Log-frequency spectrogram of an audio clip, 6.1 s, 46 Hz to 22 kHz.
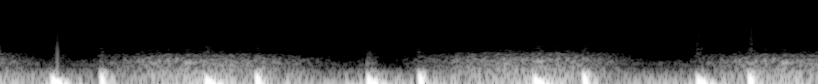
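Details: Sharky's heartbeat and breathing sound, from the Zig and Sharko cartoon: steady paired low heart thumps at about 50 a minute, with soft breath noise rising and falling between beats.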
